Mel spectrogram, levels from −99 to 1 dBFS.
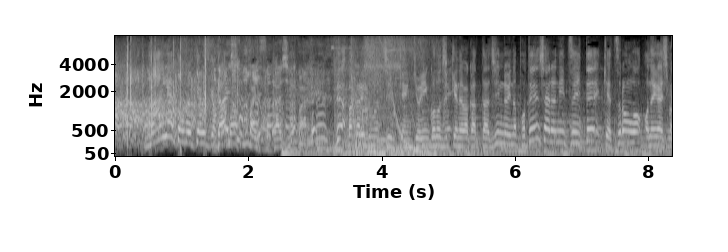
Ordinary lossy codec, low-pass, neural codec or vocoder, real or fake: none; none; none; real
